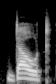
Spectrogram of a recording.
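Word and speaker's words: doubt: silent है आखिर में डाउट शक को कहा जाता है इसमें भी बी साइलेंट है नम सुन होना जैसे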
